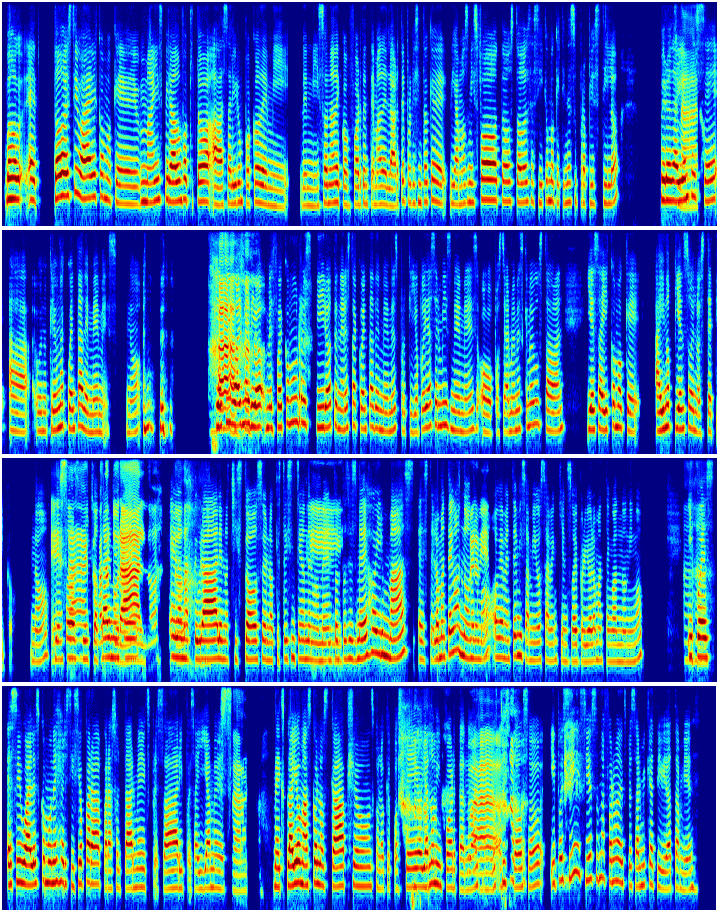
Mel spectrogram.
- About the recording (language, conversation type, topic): Spanish, podcast, ¿Cómo afectan las redes sociales a tu creatividad?
- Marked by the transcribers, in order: chuckle; laugh; other background noise; laughing while speaking: "todo"; laughing while speaking: "Guau"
